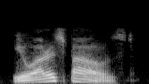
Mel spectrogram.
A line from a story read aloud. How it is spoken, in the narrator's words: said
